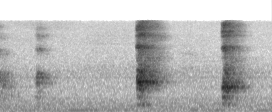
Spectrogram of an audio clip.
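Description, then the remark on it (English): A young boy coughs, two fainter short coughs first, then two loud, harsh bursts about a second apart, with no talking. “is that a cough or a dog? No, that's my son.”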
